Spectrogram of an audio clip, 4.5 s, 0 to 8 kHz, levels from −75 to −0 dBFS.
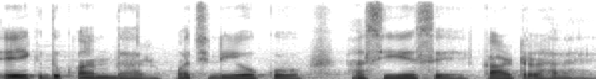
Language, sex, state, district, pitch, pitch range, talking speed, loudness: Hindi, male, Uttar Pradesh, Lucknow, 120 Hz, 115-140 Hz, 120 wpm, -19 LUFS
